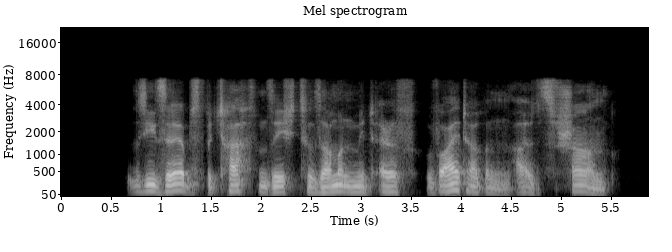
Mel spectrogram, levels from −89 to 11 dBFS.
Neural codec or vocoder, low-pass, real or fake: codec, 16 kHz, 0.8 kbps, ZipCodec; 7.2 kHz; fake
